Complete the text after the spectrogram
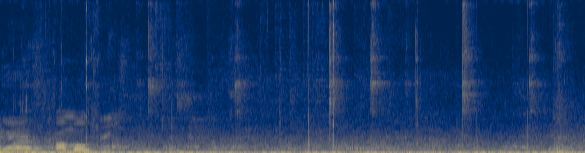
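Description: Poker chips click together.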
